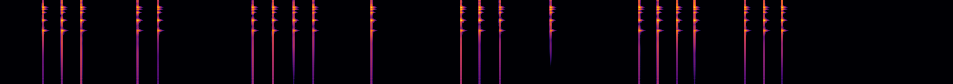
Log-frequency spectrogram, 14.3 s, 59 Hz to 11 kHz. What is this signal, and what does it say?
Tap code, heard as taps on glass, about 3 knocks a second. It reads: MQLS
